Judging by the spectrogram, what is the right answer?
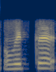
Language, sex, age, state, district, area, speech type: Sindhi, female, 30-45, Gujarat, Surat, urban, conversation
